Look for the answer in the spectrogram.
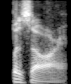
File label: "bazaar", American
